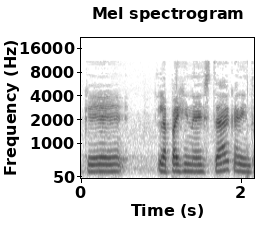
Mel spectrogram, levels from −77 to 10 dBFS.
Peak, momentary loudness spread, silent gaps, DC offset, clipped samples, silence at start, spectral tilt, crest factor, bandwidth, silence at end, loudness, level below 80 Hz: 0 dBFS; 9 LU; none; under 0.1%; under 0.1%; 0.05 s; -4.5 dB/octave; 18 dB; 11.5 kHz; 0 s; -18 LUFS; -58 dBFS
